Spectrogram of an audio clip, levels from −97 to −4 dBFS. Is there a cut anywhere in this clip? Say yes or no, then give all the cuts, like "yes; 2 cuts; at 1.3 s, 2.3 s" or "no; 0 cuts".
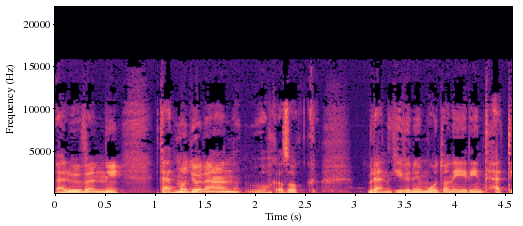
yes; 1 cut; at 2.1 s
